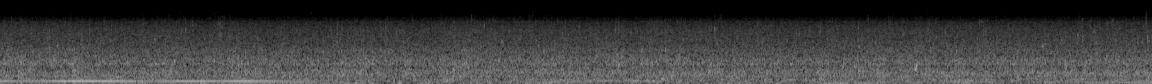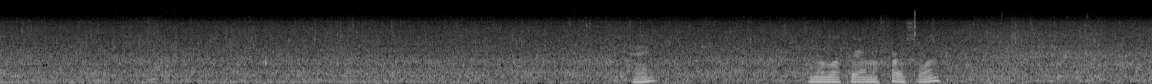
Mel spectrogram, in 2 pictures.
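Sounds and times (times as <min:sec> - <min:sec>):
creek water rushing: 0:00.0 - 0:23.0.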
